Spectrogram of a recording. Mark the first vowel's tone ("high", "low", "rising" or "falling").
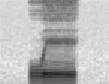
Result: falling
